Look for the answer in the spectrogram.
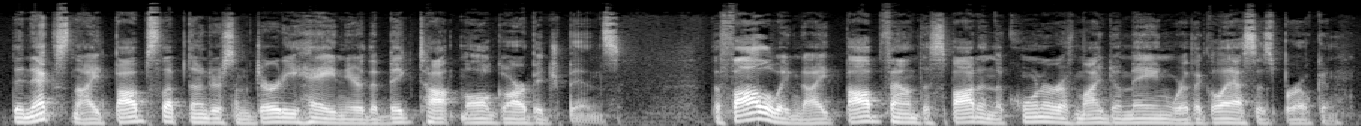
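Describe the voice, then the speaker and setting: A man reading a children's story aloud in expressive, measured, clearly phrased narration. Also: low-pitched. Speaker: audiobook reader, school staff member.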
